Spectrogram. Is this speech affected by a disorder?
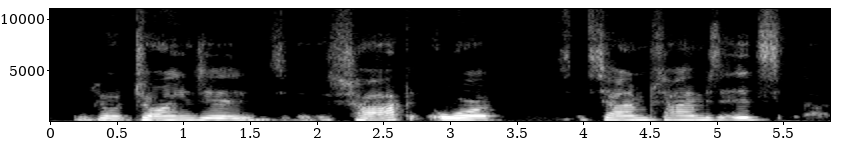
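Yes: aphasia; aphasia from severe near-fatal stroke, right-side paralysis, no speech at all initially, 3 years regaining independence; about 13 years after stroke, still aphasic; trouble saying intended words.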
